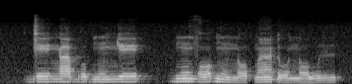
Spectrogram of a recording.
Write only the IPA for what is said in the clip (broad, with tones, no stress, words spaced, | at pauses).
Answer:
ɡeː˧ŋa˧bo˧bũ˧ ɲe˦ | bũ˦ vɔ˨˦ɡũ˨nɔ˨ bã˦ɗo˨nɔ˨ wɨ˧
